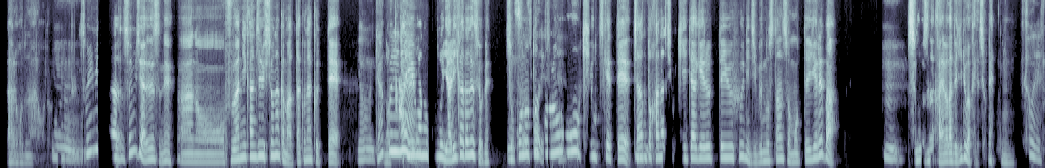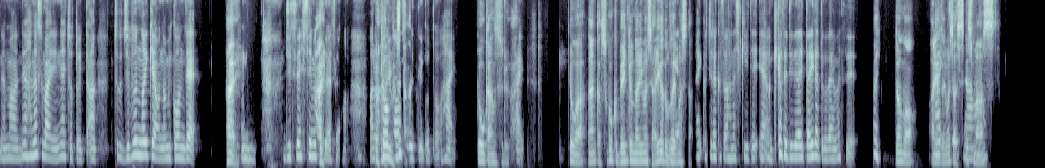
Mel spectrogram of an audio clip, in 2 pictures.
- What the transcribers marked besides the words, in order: other background noise; in English: "スタンス"; chuckle; laughing while speaking: "わかりました"
- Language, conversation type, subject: Japanese, advice, パートナーとの会話で不安をどう伝えればよいですか？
